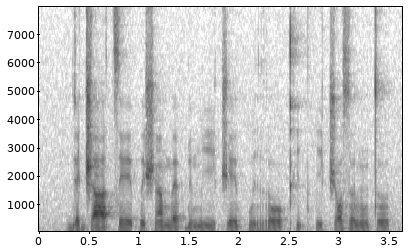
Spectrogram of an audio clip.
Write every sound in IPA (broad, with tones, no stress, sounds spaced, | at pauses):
ɡ ɛ˦ d͡ʒ aː˨ t͡s eː˦ p ɪ˨ ʃ ã˦ m ɛ˨ ɓ ɪ˨ m iː˦˨ t͡ʃ eː˨ kʷ i˦ r oː˨ kʼ i˨ pʰ i˦ t͡ʃ ɔ˦ z ʊ˨ l ũ˦˨ t ʊ˦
